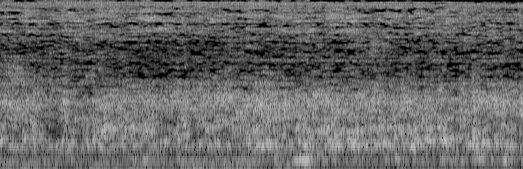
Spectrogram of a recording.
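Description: Metre-gauge train climbing a hill line, heard from a coach: a steady rumble and rattle of the coaches and wheels on the rails, with the diesel locomotive's engine working under load.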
